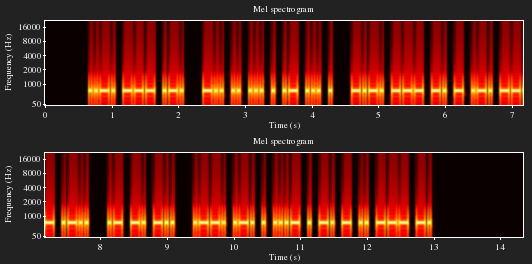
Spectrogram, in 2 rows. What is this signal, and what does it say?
Morse code, heard as a keyed tone, about 28 wpm, 700 Hz. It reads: FOR DISEASE CONTROL AND PREVENTION
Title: Sets of 5 Words Encore2 28wpm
